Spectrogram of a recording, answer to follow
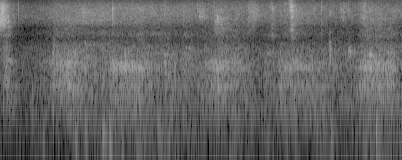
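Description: Quiet room tone in a pause between spoken lines, with a few faint, soft sounds from the room.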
